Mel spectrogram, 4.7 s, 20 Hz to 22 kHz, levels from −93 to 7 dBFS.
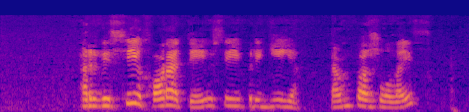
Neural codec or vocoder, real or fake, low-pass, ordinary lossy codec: codec, 44.1 kHz, 7.8 kbps, Pupu-Codec; fake; 19.8 kHz; AAC, 32 kbps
